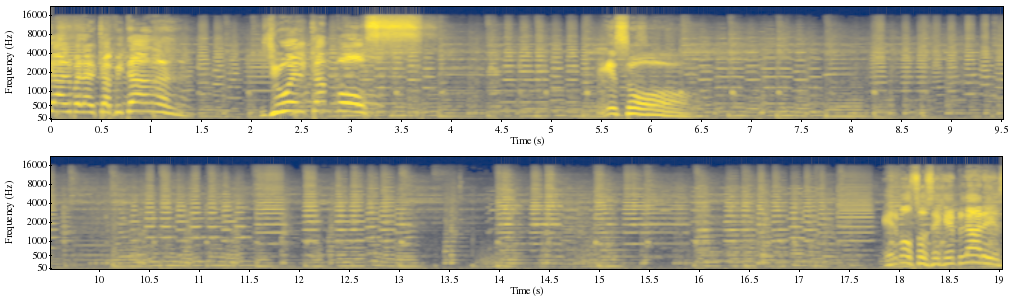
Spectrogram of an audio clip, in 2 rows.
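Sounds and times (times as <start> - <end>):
brass band playing with drums: 0.0 - 19.0.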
